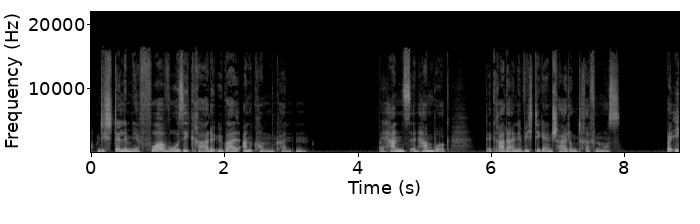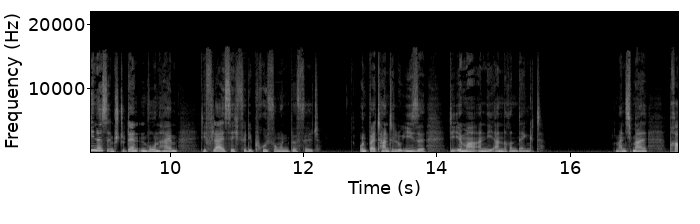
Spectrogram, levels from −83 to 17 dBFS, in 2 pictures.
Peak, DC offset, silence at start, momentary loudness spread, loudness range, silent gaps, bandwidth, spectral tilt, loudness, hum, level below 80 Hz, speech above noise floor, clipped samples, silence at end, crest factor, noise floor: -8 dBFS; under 0.1%; 0.1 s; 12 LU; 3 LU; none; 16.5 kHz; -4.5 dB/octave; -27 LUFS; none; -60 dBFS; 40 dB; under 0.1%; 0 s; 20 dB; -66 dBFS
